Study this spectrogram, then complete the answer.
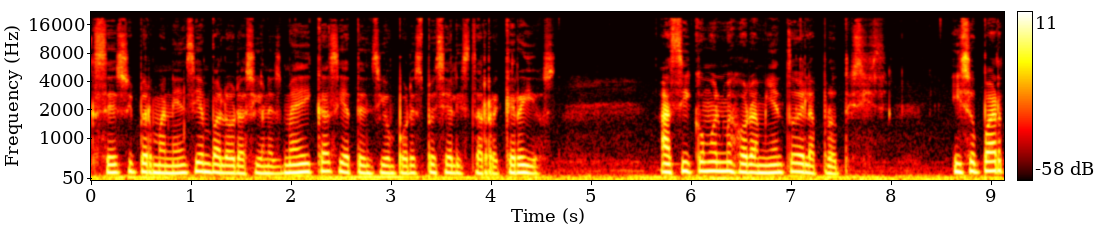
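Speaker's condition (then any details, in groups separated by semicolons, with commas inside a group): No condition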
